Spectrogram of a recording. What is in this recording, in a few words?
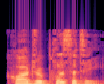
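"quadruplicity", English, British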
